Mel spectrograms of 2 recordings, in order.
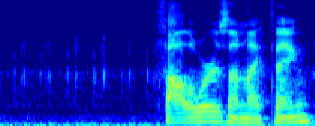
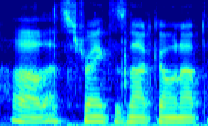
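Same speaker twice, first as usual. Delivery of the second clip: usual speaking voice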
